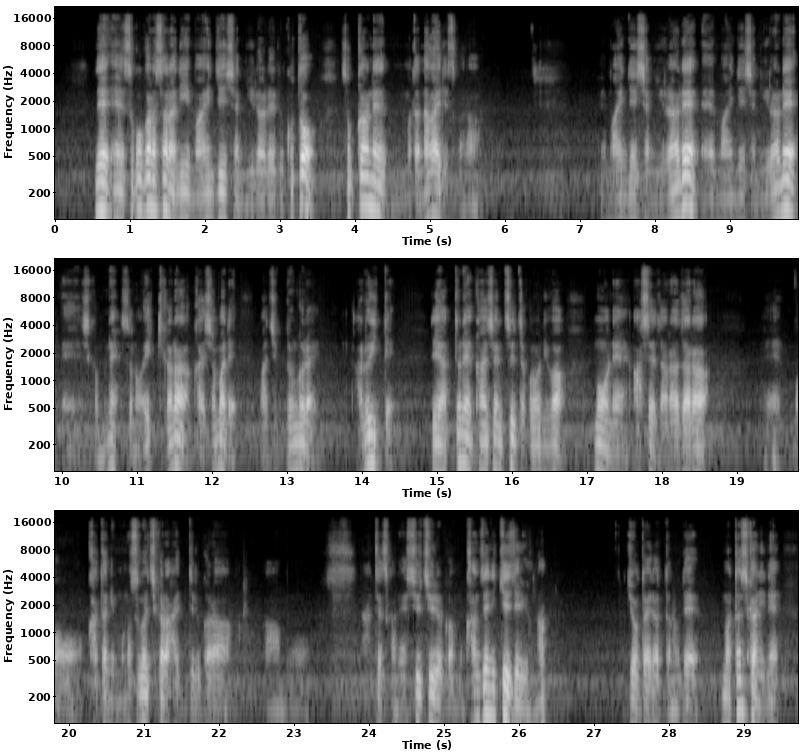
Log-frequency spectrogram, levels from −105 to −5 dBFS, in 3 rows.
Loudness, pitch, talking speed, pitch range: -33 LUFS, 105 Hz, 315 characters per minute, 95-135 Hz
